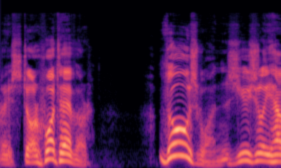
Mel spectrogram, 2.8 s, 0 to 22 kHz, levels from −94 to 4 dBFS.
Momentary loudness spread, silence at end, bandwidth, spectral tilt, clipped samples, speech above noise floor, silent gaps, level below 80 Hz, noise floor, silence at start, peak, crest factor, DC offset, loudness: 15 LU; 0 s; 15.5 kHz; -5 dB/octave; under 0.1%; 45 dB; none; -54 dBFS; -63 dBFS; 0 s; -2 dBFS; 18 dB; under 0.1%; -18 LUFS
